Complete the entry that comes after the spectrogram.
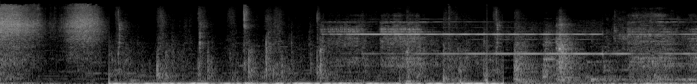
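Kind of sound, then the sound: household object, telephone ringing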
